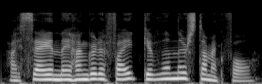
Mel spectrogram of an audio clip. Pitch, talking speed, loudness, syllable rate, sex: 220 Hz, 250 wpm, -14 LUFS, 5.8 syllables/s, female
